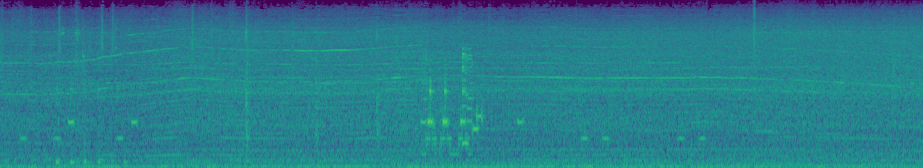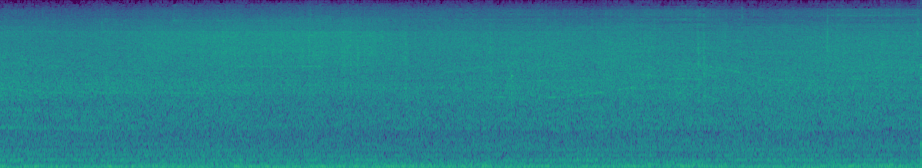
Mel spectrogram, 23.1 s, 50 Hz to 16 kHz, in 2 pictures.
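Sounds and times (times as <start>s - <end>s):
tractor diesel engine running: 0.0s - 2.4s.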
